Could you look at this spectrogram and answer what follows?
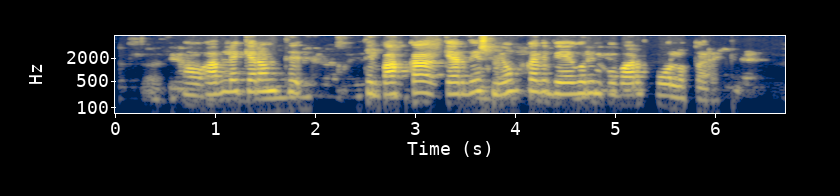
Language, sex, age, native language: Icelandic, female, 60-69, Icelandic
